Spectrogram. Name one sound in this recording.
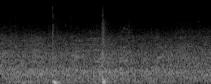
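A basketball bounces a couple of times on a hardwood floor.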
